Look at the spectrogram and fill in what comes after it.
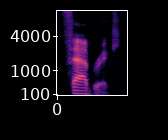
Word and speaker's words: Fabriq: It's called Fabric, but it's spelled F-A-B-R-I-Q, Fabric.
